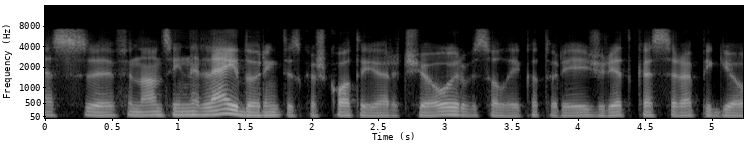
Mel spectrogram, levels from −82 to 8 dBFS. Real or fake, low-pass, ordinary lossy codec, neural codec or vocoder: fake; 7.2 kHz; MP3, 96 kbps; codec, 16 kHz, 0.7 kbps, FocalCodec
